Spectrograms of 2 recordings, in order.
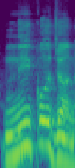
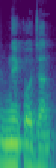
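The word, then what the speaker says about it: pnictogen: निकोजन। है ना? यहां पर पी साइलेंट है। ध्यान रखना। तो ये नाइट्रोजन फैमिली का जो दूसरा नाम है वो क्या है? निकोजन।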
